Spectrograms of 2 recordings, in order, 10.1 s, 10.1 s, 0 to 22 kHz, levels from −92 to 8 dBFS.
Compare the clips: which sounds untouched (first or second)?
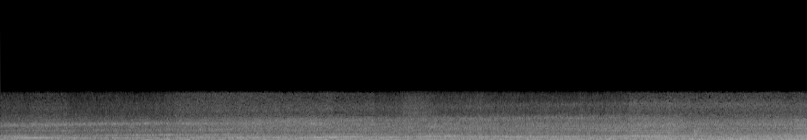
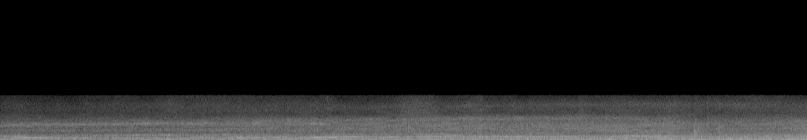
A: first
